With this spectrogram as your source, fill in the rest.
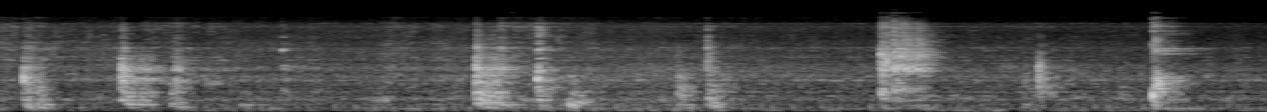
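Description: Pieces of ridge gourd hit a hot pan and are stirred, giving a run of separate sizzling bursts and scraping clatters against a quiet background.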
